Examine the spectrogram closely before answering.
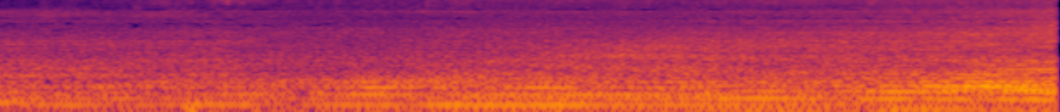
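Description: Road traffic passing below: motor vehicle engines running by as a steady low drone, swelling about a second in and again near the end as vehicles approach.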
